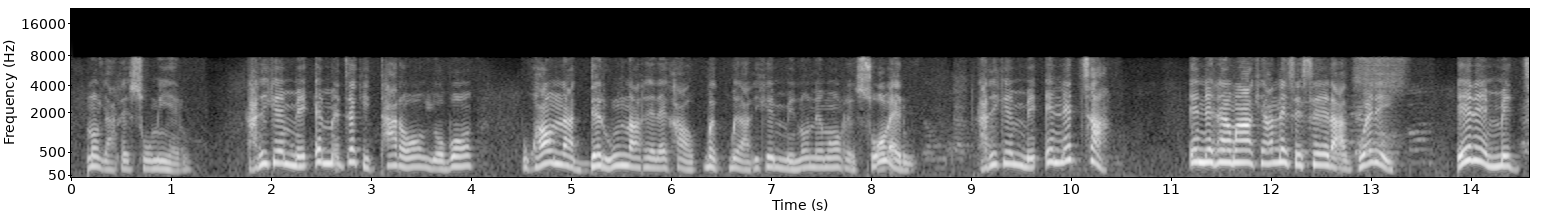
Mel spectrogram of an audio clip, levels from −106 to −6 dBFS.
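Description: In six pauses in the speech, at 0.00–0.16, 1.34–1.74, 4.16–4.50, 8.74–8.82, 10.50–11.18 and 13.62–13.86 s, comfort noise replaces the background. The likely cause is that the sender's voice detector stopped transmission and the receiver filled the gaps with synthetic noise. Each gap sounds flat and textureless, about 2 to 6 dB quieter than the room. On a spectrogram the detailed background turns into a smooth, uniform wash, and the waveform envelope dips and goes unnaturally steady.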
